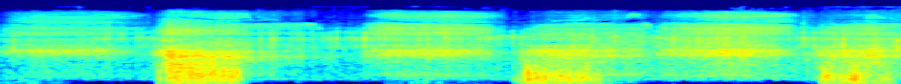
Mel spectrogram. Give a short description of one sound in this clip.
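Wind gusts buffet loudly outdoors.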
